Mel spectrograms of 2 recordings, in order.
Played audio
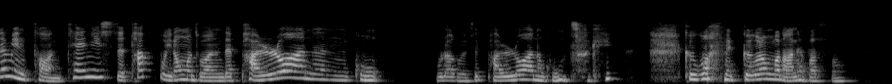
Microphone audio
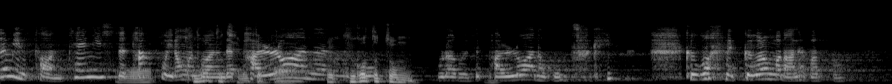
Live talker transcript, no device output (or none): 어, 그것도 재밌겠다. 그리고 그것도 좀 어,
